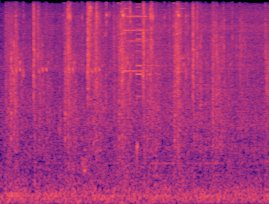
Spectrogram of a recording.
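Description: Gear rustles as someone crawls along the ground.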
